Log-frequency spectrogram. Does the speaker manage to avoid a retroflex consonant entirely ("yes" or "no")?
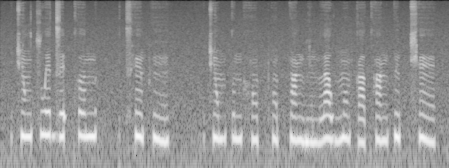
yes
